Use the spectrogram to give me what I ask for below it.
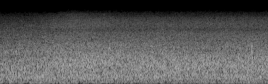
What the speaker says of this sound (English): I'll give you a flash of the waterfall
